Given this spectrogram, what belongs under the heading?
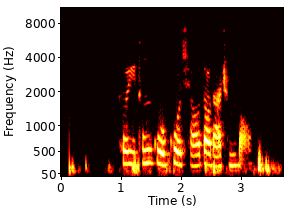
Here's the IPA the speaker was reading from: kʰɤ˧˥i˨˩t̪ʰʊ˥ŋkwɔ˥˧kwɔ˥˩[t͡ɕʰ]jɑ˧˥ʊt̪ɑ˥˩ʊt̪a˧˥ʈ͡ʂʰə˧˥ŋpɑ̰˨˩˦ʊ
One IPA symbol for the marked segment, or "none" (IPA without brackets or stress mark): t͡ɕʰ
